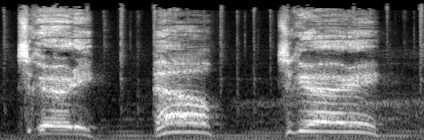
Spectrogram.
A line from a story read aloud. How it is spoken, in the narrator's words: cried out in a hoarse voice from the ground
